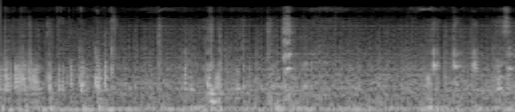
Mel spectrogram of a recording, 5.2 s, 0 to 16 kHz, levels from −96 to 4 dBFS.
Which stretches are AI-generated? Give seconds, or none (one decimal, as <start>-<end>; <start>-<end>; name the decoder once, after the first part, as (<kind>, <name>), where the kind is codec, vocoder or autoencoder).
0.0-0.6 (vocoder, BigVGAN v2); 1.1-5.2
